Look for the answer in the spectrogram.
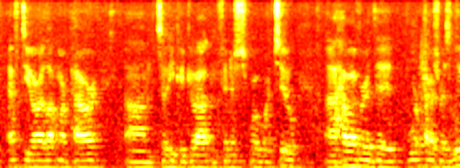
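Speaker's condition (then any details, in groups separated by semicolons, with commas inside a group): No condition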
